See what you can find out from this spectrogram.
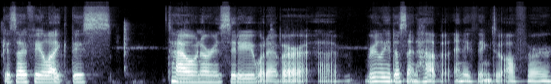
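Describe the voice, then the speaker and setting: A woman with a Finnish accent speaks at a moderate pace. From Finland. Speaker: paranormal investigator. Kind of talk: interview.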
